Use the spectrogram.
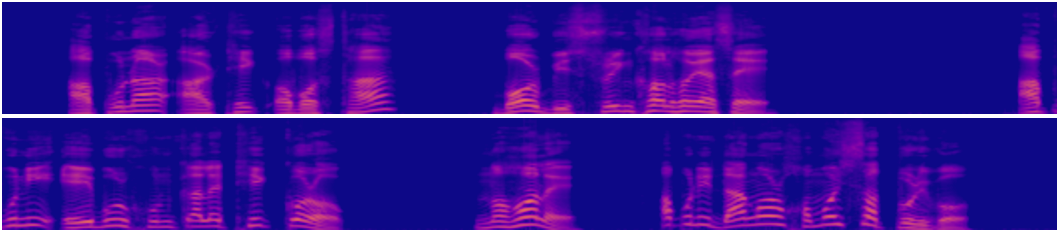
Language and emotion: Assamese, angry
